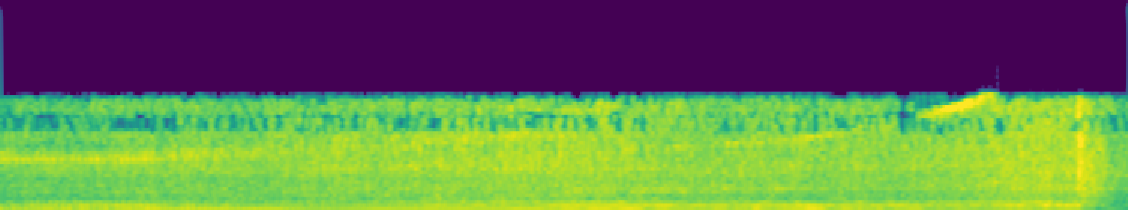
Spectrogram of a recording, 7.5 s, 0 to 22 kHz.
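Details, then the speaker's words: Mitsubishi Evo X, GTX3584RS turbo in stock location, 18 psi spring, flex-fuel tune, sleeved block: revs climb steadily under full load with a rising tone over the roar; tuner hears the turbo going out, stopped at about 500. "But he made like 500. The turbo's going out. I literally hear it."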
